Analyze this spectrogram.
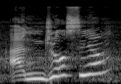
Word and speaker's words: androecium: And androecium and gynoecium. Remember the pronunciation.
